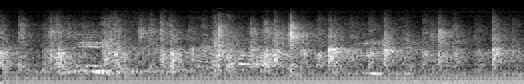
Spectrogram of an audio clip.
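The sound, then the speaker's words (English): An audience claps their hands in a dense, continuous patter of overlapping claps, moderately loud and steady throughout, over a low electrical hum. “When I clap my hands, I'm not just doing it because everybody else is and someone started the applause.”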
